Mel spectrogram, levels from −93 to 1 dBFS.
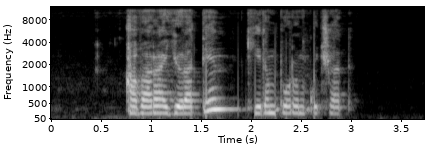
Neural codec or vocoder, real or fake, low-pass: vocoder, 44.1 kHz, 128 mel bands, Pupu-Vocoder; fake; 10.8 kHz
